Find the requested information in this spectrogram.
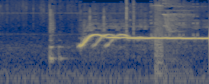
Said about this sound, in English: Oh, whistles as if trying to get someone out of hiding. Okay, that whistle was associated with a closed caption. How odd.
